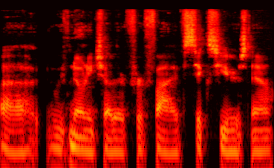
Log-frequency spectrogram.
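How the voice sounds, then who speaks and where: A man talks with a Canadian Maritime accent. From Nova Scotia, Canada. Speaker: public servant with low vision. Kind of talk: casual interview chat. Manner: halting, with frequent fillers.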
